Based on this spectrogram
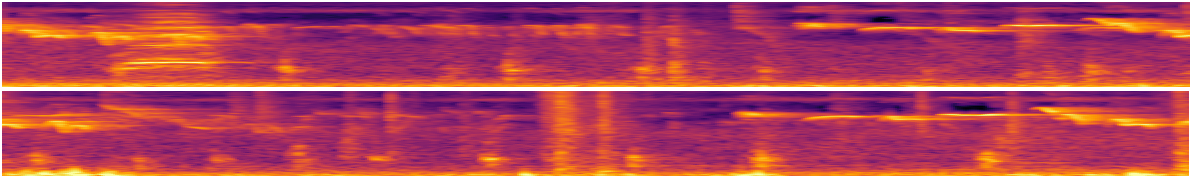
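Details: White-rumped shama singing: varied clear whistled phrases, some sliding and warbled, delivered in short bursts with pauses, over scattered clicks, a few thumps and low background noise.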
